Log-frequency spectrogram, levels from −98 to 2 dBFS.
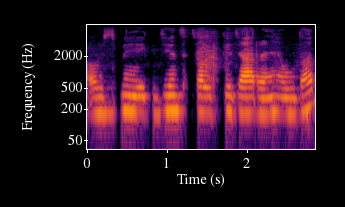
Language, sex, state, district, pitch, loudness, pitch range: Hindi, female, Bihar, Purnia, 170 Hz, -29 LUFS, 165-180 Hz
